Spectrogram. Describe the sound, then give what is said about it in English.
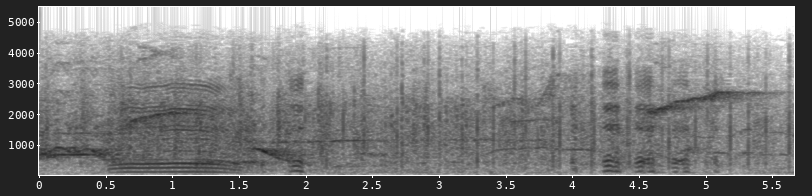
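Steady applause for a guest being introduced fills the whole stretch, a dense crackle of many hands clapping with a crowd murmuring and a few whoops and shouts rising over it, full. “We know you got some applause up in this joint, dog.”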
